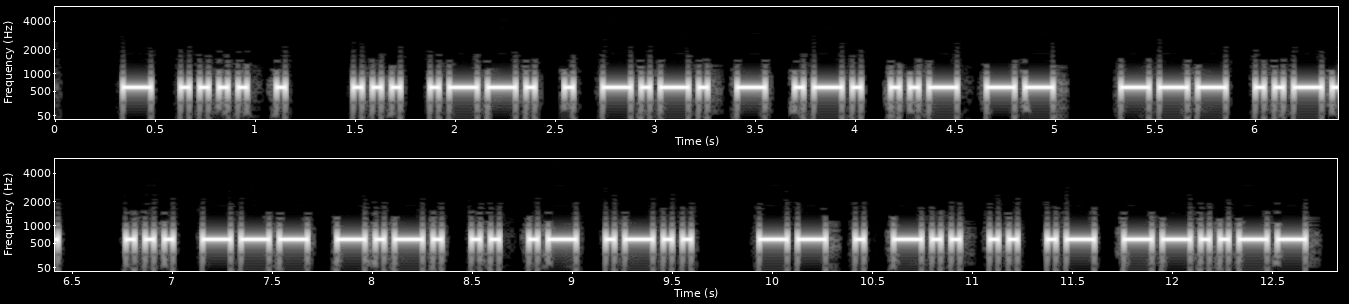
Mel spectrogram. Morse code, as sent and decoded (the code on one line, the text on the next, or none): - .... / ... .--. -.-. - .-. ..- -- / --- ..-. / ... --- -.-. .. .- .-.. / -- . -.. .. .- --..--
THE SPECTRUM OF SOCIAL MEDIA,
